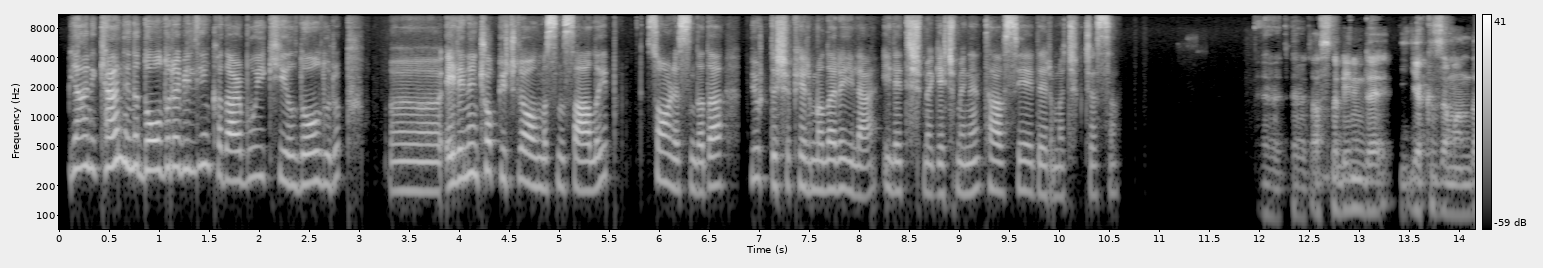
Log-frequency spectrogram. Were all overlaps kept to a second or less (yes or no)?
yes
